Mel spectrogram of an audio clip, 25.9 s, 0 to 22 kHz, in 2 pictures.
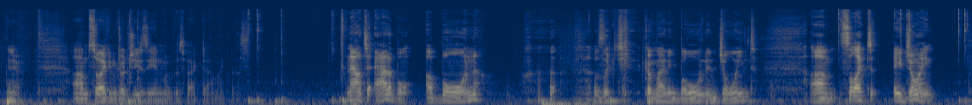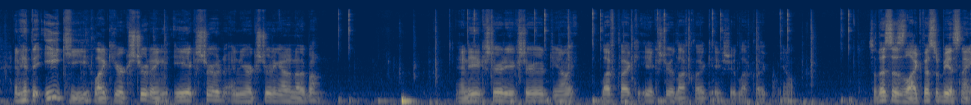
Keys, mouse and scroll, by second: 1.7 typing, 15.3 e, 19.4-23.7 typing.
